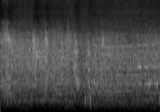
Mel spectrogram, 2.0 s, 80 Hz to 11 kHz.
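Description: Steady cabin noise of a Toyota GR Yaris rally car driving at speed on a gravel stage: its 1.6-litre turbocharged three-cylinder engine and the tyres on loose gravel, heard as an even, thin rush with a faint engine tone.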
